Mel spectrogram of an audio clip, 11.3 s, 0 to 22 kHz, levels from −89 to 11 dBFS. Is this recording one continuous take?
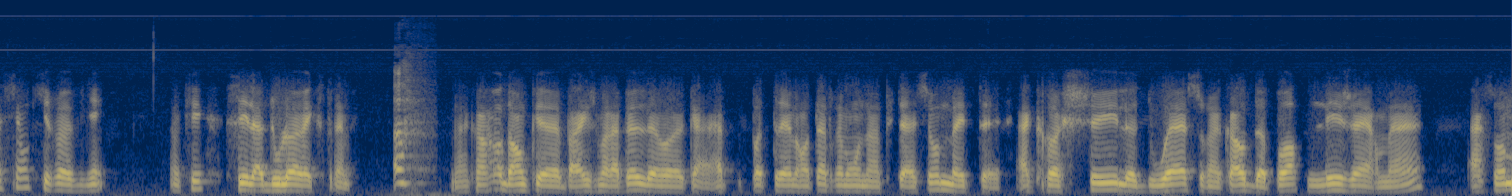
no; 2 cuts; at 3.3 s, 7.6 s

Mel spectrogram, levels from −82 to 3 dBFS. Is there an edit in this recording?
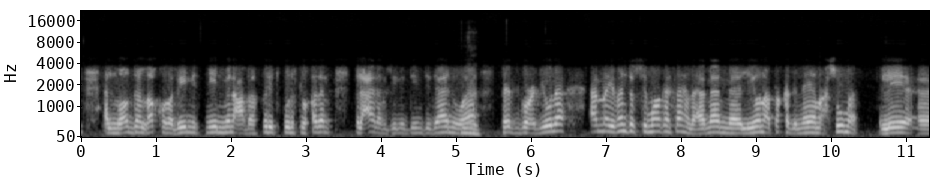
no; 0 cuts

